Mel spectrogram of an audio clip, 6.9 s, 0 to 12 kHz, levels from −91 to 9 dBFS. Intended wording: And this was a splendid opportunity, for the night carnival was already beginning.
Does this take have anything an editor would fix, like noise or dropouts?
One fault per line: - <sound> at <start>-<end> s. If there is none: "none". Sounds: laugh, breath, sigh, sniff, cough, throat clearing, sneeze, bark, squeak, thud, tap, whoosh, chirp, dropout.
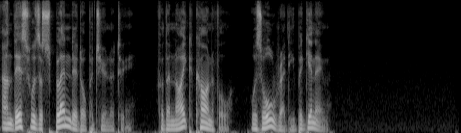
none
